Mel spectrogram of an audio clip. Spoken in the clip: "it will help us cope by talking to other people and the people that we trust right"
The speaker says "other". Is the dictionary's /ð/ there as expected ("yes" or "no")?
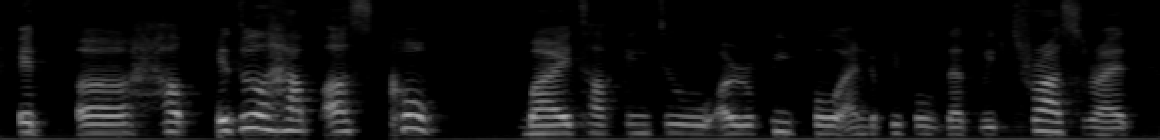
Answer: no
